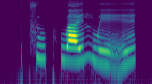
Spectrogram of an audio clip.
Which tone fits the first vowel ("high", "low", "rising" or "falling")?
rising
